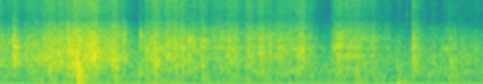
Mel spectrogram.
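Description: Thin plastic bag rustling faintly as it is handled and stretched over a white plastic clip-on bag-holder frame, with a few light clicks from the plastic parts.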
